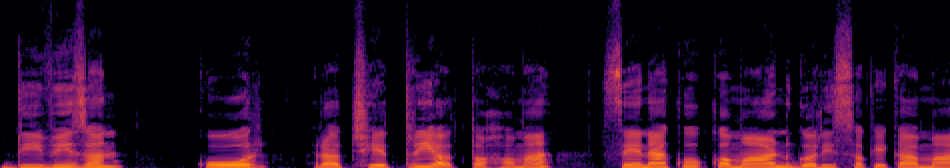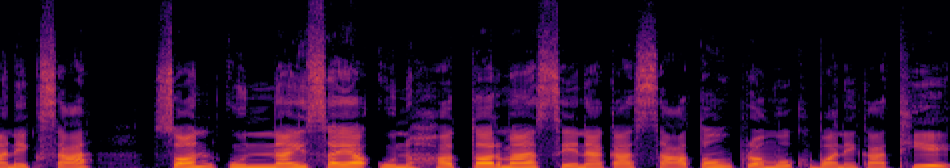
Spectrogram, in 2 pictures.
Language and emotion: Nepali, neutral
